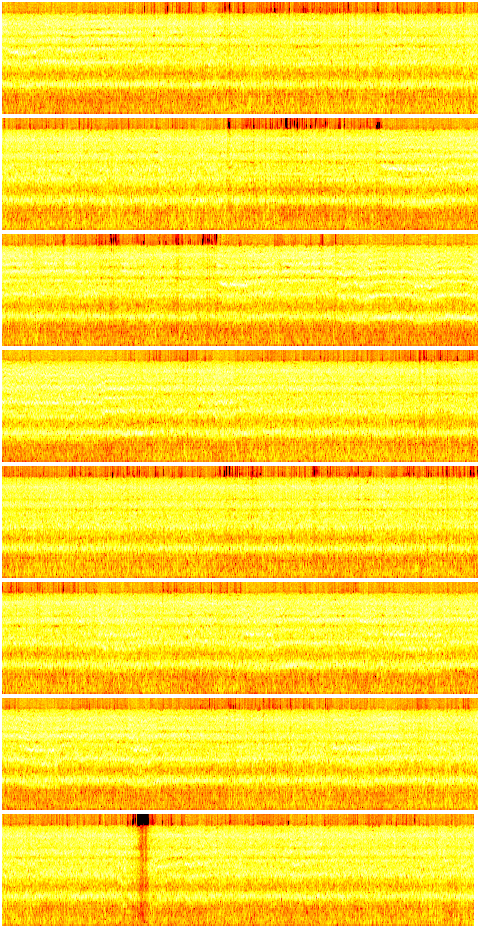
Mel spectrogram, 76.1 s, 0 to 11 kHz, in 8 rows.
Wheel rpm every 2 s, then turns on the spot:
220, 230, 230, 230, 230, 230, 230, 230, 230, 230, 230, 230, 230, 220, 220, 220, 220, 240, 240, 230, 230, 230, 230, 230, 230, 220, 220, 220, 220, 230, 230, 230, 220, 230, 150, 210, 230, 230.
none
